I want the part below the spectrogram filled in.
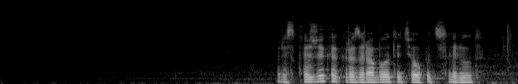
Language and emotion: Russian, neutral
